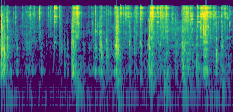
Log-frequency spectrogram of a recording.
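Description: A bunch of keys jangling with rapid small clicks and metal chinks as a key is worked in an old door's lock.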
